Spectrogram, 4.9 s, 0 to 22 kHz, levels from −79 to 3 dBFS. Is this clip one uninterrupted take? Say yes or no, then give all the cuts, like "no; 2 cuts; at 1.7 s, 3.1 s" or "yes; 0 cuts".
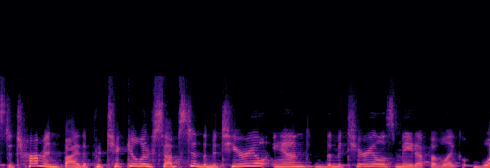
yes; 0 cuts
